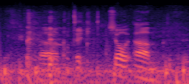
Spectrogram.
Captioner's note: chuckles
